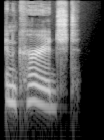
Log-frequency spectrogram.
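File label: "encouraged", American English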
